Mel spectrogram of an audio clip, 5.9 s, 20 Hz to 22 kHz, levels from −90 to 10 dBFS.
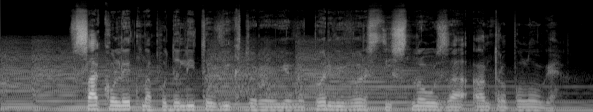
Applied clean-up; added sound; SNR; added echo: none; Guitar; 8 dB; none.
